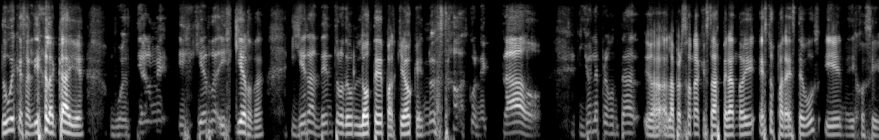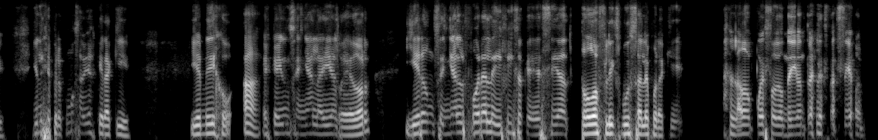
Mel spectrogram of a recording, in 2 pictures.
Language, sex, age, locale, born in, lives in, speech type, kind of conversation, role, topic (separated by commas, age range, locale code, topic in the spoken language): Spanish, male, 25-29, es-PE, United States, United States, conversation, unstructured, none, ¿Qué ha sido lo más frustrante que te ha pasado al viajar?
